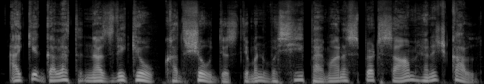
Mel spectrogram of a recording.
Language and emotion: Kashmiri, fearful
